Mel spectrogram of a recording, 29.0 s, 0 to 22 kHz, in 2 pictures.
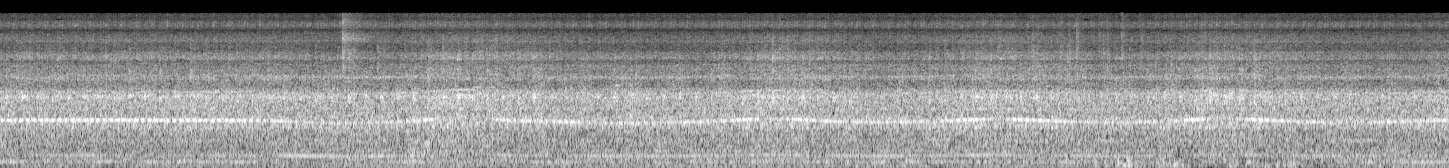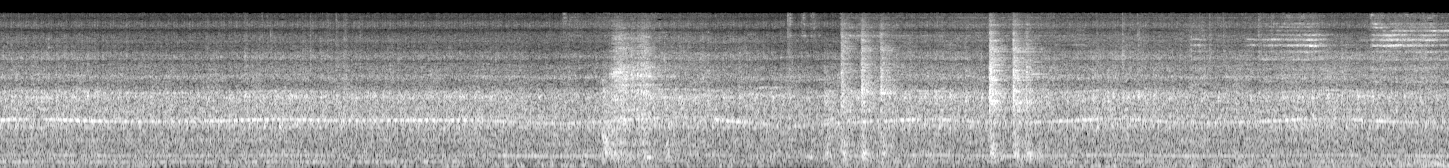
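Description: Heavy diesel engine running steadily at idle during the handling of a Mk3 railway coach for road loading, with a high, slowly wavering whine over it. A few sharp metallic clanks come about two-thirds of the way through.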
